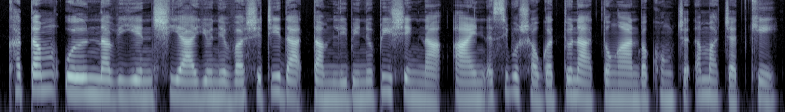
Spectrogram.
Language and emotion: Manipuri, neutral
